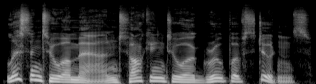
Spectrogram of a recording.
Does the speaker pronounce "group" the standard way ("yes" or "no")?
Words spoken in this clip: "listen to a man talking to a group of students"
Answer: yes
